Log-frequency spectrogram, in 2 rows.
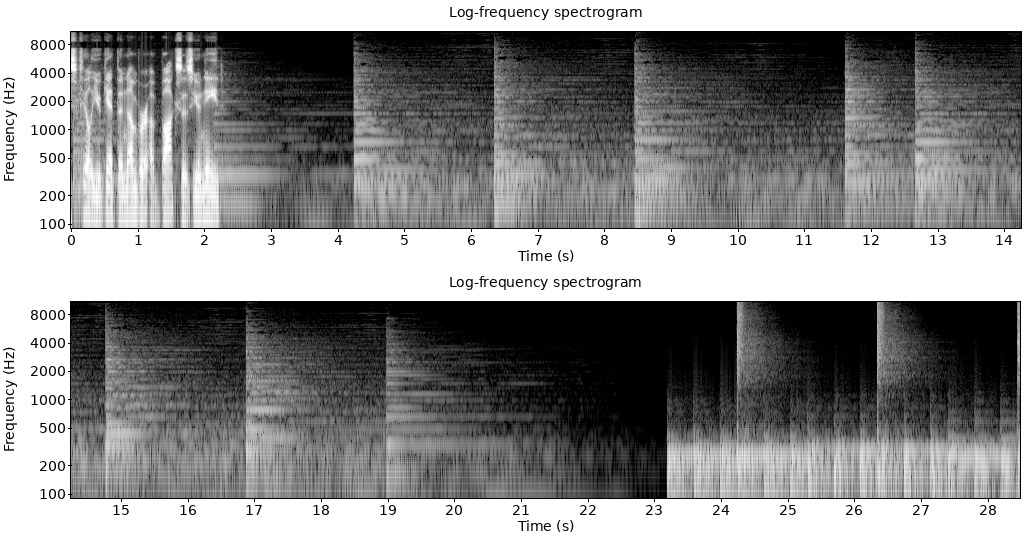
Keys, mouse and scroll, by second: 2.5 shift+d, 6.3 shift+d, 9.1 shift+d, 12.4 shift+d, 15.7 click, 16.1 middle click, 24.9 click, 28.3 click.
